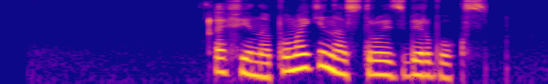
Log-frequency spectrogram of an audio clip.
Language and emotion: Russian, neutral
